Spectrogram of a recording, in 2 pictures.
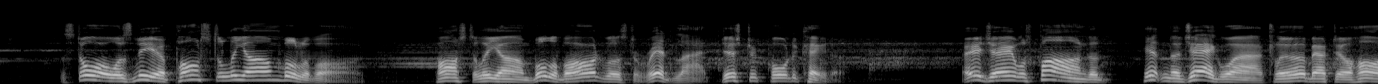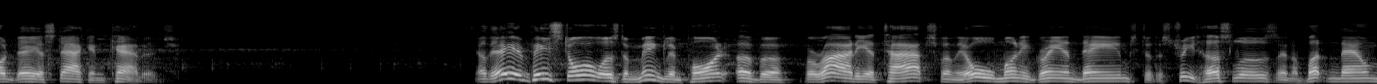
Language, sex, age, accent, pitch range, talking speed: English, male, 50-69, American, 130-185 Hz, 130 wpm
